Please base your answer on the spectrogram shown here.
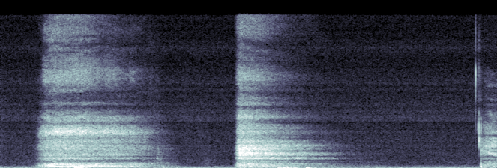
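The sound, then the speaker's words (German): A deep breath in and out during a guided relaxation exercise: two long, soft, airy swells of breath, each rising and then fading slowly, quiet and without talk. “Und dann atme hier mal tief ein und tief aus.”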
